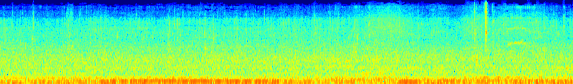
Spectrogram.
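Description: Steady rushing of river current with a low, even rumble and no distinct events.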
